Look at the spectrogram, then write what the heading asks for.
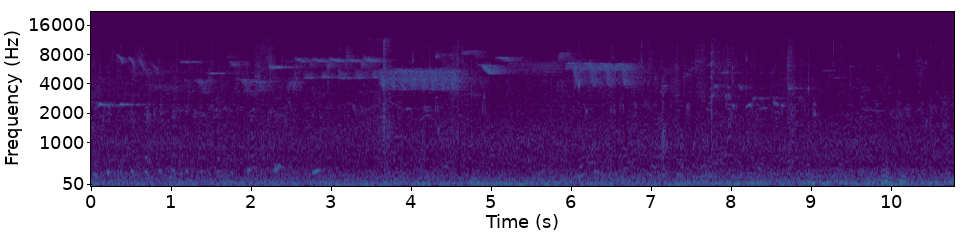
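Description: Quiet outdoor ambience: a steady low rumble with faint high bird chirps and twitters, busiest a few seconds in.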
